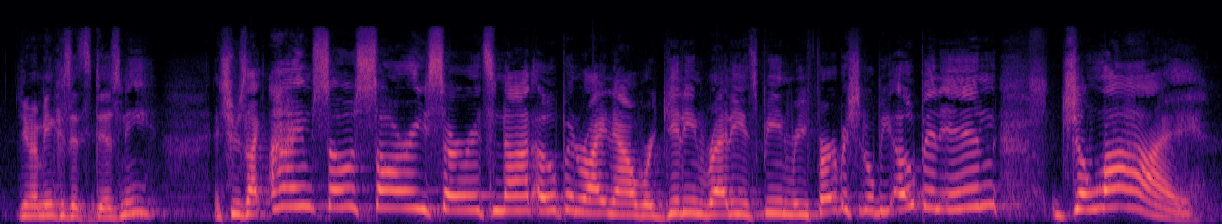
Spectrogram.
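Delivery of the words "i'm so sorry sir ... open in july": heartbreaking, bright, sweet, apologetic, pitched-up voice. Retelling her answer when he asked if it was open, mock heartbreaking apology with smile. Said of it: "she said it like she broke my heart, but she did it with a smile".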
